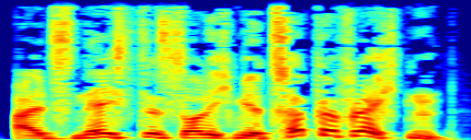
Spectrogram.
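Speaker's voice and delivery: high, loud indignant outburst; furious, incredulous brother; sarcastic outrage. A narrator's reading. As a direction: throw it back in angry mockery.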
